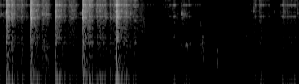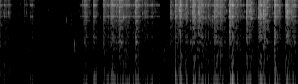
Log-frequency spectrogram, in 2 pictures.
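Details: Bright jingling, bell-like rattles come in bursts, broken by a near-silent stretch in the middle.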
